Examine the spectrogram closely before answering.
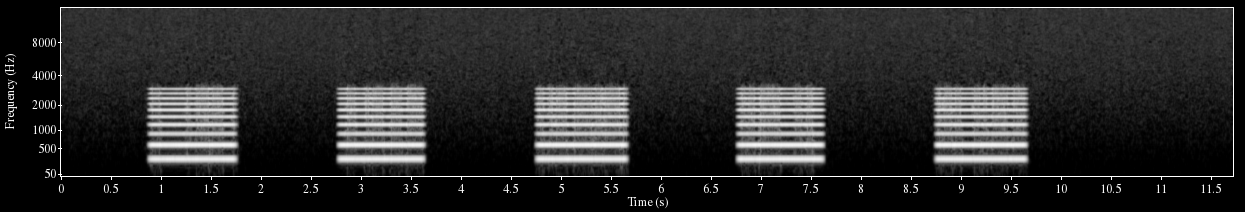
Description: Ship horn signal, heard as a ship's horn, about 300 Hz. 5 short. At sea: I doubt that you are doing enough to avoid a collision.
